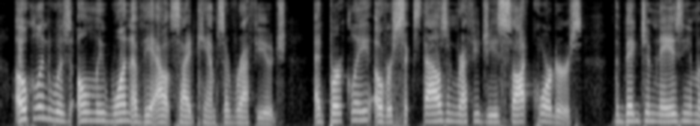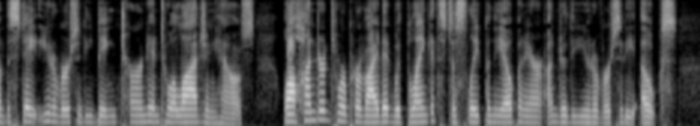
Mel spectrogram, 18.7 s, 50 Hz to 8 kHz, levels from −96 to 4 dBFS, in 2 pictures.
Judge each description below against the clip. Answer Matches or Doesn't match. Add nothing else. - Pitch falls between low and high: Matches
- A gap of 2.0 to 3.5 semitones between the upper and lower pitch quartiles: Matches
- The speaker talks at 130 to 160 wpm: Matches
